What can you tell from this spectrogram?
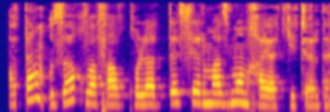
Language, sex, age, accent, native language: Uzbek, female, 19-29, Toshkent shahri, Uzbek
